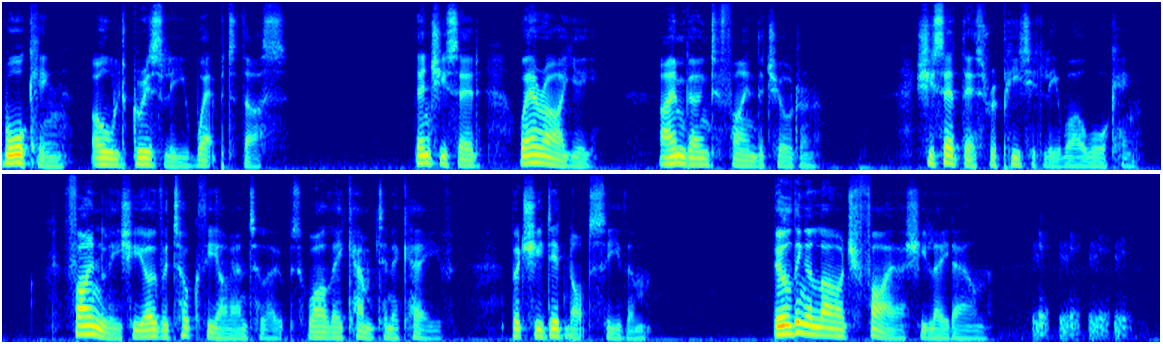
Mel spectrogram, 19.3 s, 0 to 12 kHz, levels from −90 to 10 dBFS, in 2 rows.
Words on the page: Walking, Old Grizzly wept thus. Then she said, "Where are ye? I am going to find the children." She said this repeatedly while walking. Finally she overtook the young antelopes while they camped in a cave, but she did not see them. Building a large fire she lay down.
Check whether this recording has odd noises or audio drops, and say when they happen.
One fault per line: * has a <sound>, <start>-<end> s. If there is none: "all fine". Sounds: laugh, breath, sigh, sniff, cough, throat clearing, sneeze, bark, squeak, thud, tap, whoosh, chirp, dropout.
* has a laugh, 18.2-19.1 s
